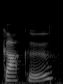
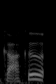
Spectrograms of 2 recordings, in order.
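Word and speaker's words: 楽: example this character here which is read gaku or can be read gaku amongst other readings and originally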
